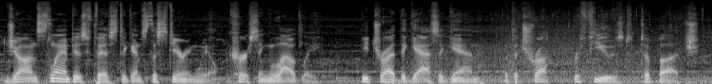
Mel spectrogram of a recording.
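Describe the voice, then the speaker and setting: A man narrating a scripted horror story in a steady, measured way. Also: sits low.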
